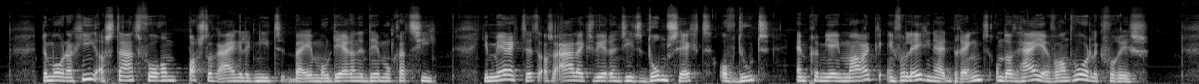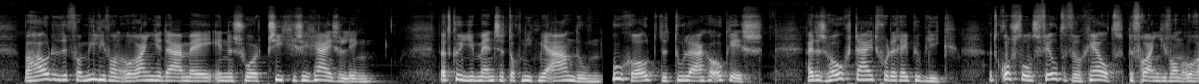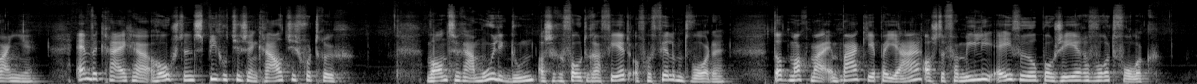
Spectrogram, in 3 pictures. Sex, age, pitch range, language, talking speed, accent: female, 40-59, 155-195 Hz, Dutch, 195 wpm, Dutch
